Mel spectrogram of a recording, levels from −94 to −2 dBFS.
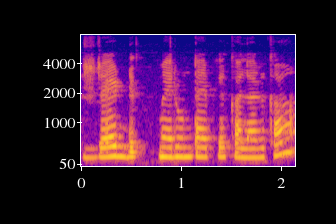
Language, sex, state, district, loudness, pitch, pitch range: Hindi, female, Chhattisgarh, Raipur, -16 LUFS, 215 Hz, 205-220 Hz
